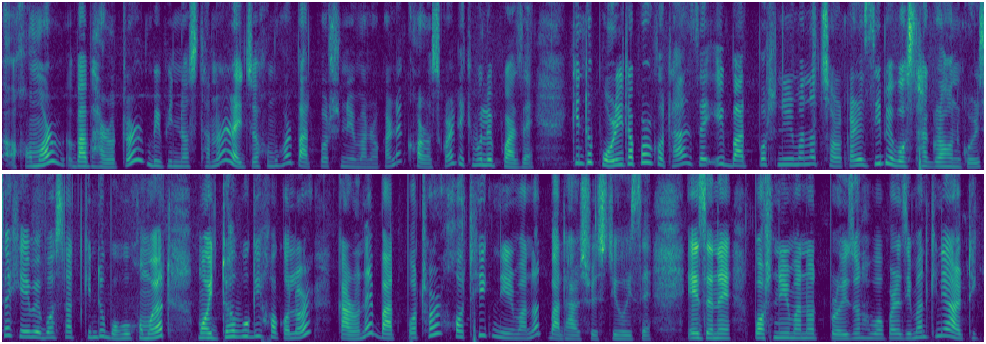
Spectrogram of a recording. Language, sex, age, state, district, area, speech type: Assamese, female, 30-45, Assam, Dibrugarh, rural, spontaneous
